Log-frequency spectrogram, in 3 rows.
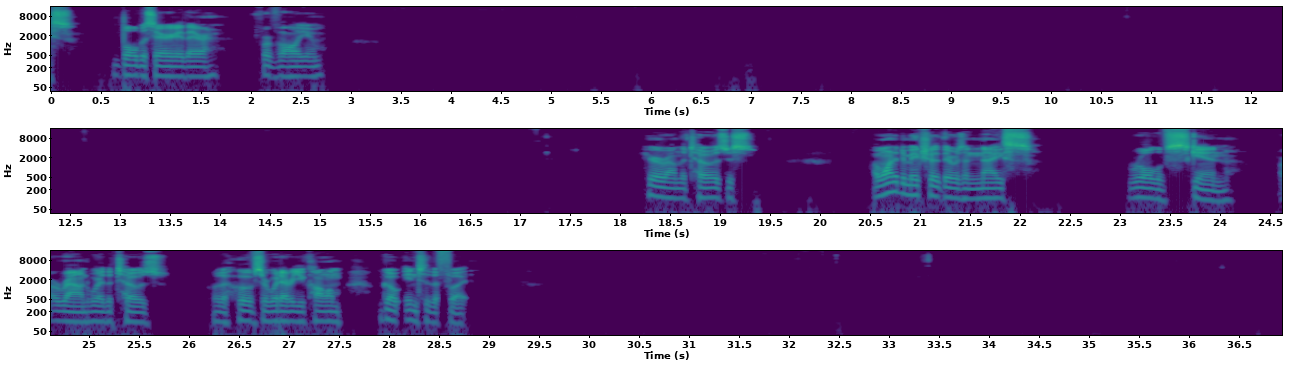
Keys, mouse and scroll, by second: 3.7 f, 8.0 f, 10.0 f, 21.5 f, 24.4 f, 26.5 f, 28.2 f.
